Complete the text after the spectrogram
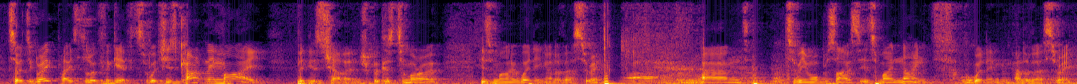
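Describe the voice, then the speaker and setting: A man giving a prepared policy presentation to a room as a guest speaker, in a measured, lightly humorous manner with pauses. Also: lowish voice, a little mellow. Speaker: guest speaker, industry association executive. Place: event room at a dinner debate. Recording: clearly noisy live event recording.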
